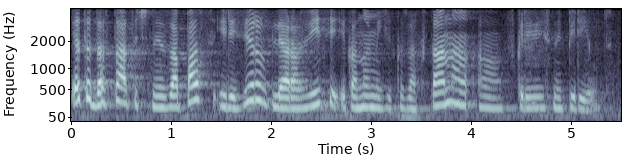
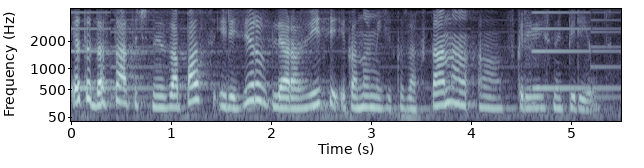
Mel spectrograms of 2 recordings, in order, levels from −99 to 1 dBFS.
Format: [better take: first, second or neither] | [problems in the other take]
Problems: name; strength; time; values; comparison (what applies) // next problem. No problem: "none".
first | background sound (Ringtone); 16 dB below the speech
